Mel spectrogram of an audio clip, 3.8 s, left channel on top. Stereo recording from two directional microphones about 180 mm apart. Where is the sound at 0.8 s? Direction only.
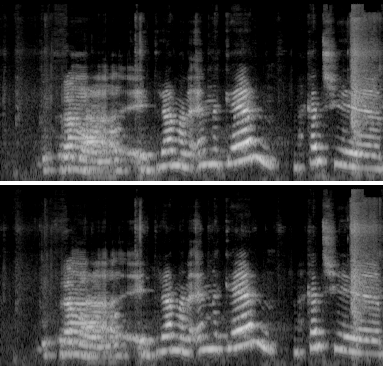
30° right (ahead or behind).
